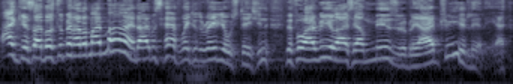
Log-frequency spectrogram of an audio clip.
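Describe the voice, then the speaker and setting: An actor playing a fretful, demanding, theatrical husband in an old-time radio comedy. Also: male voice, high voice, expressive, brisk. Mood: worried. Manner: dramatic, agitated. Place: small theater stage, live performance.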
